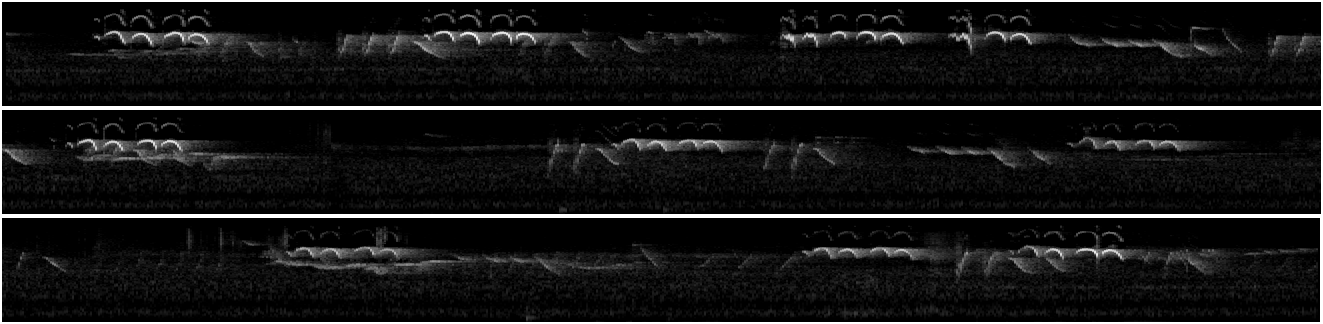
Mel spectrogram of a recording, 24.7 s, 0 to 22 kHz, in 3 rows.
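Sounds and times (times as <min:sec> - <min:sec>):
grey-chinned minivet: 0:00.5 - 0:09.9, 0:11.0 - 0:24.2.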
